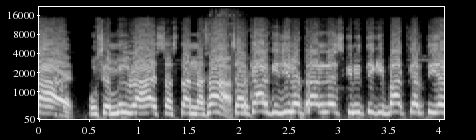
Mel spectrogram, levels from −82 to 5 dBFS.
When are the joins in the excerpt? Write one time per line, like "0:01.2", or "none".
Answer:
0:01.9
